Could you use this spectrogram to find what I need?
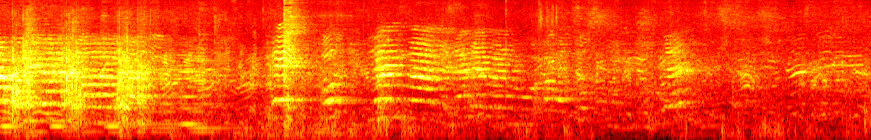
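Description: A folk band of violins and a double bass plays a lively tune outdoors.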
